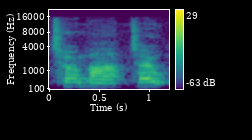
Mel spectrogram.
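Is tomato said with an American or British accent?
British. It is said with a British accent. The speaker calls it right. "Britain, how it's properly pronounced"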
